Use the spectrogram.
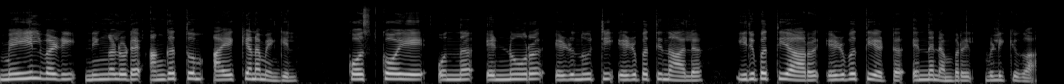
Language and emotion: Malayalam, neutral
